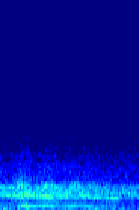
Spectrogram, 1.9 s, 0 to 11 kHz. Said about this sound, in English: There goes number 39 car making up a position. I think that's on the 82. BMW, I think.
